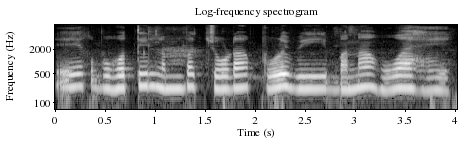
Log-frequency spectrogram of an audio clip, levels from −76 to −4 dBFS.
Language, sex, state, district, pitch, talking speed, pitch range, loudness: Hindi, female, Uttar Pradesh, Saharanpur, 225 Hz, 150 wpm, 215-240 Hz, -16 LUFS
